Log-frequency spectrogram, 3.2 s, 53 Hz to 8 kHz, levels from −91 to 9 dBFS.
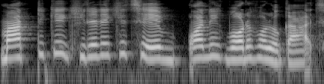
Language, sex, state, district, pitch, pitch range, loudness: Bengali, female, West Bengal, Malda, 250 Hz, 230-280 Hz, -18 LUFS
